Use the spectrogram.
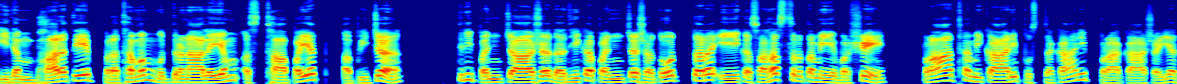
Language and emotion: Sanskrit, neutral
